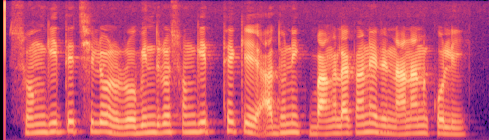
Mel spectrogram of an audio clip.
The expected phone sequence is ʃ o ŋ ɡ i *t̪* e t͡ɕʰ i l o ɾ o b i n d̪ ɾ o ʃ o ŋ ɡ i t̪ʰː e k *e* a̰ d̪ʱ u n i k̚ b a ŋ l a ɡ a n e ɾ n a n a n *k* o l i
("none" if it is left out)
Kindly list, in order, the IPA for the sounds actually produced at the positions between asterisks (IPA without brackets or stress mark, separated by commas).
t̪, e, k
